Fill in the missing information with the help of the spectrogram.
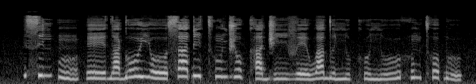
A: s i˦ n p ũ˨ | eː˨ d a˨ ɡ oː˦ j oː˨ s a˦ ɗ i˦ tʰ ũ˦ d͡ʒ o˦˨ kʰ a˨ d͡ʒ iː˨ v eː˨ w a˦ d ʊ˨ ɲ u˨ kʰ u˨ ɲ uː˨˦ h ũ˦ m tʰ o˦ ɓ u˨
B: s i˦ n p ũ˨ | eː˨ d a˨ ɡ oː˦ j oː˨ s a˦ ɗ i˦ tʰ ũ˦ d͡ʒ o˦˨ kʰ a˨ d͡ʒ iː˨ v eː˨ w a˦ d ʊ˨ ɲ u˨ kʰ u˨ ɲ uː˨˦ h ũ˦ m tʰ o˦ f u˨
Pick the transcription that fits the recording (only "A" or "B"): A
